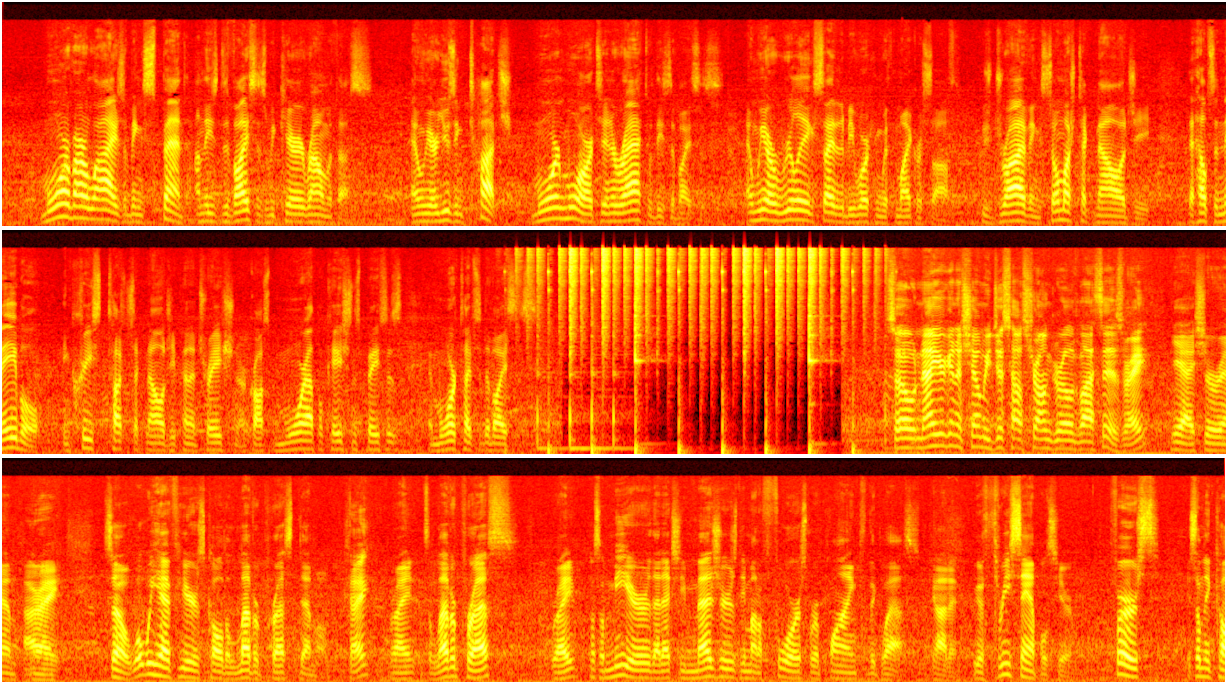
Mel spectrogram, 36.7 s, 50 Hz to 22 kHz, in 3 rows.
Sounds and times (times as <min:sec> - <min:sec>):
Speech: 0:00.4 - 0:17.6, 0:21.1 - 0:36.7
Music: 0:17.2 - 0:21.4.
